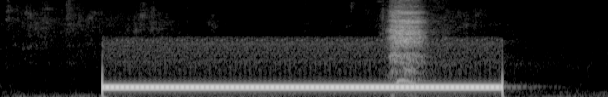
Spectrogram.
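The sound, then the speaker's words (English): A single steady ringback tone from an outgoing phone call, loud and clear, holding for about two seconds before cutting off. A brief soft noise briefly overlaps near the end. “Answer the phone”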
